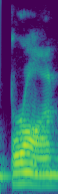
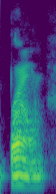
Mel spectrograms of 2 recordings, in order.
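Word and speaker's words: Braun: you call call him Brun because that's kind of the way b r a u n but he pronounces his name Brown um um but working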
